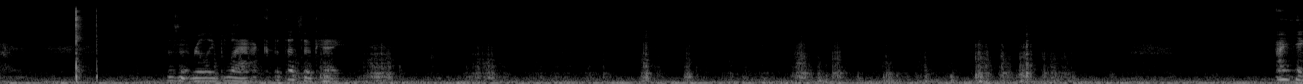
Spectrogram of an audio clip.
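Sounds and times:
low room hum: 0.0s - 13.0s
paintbrush scratching on cardboard: 3.6s - 10.8s.

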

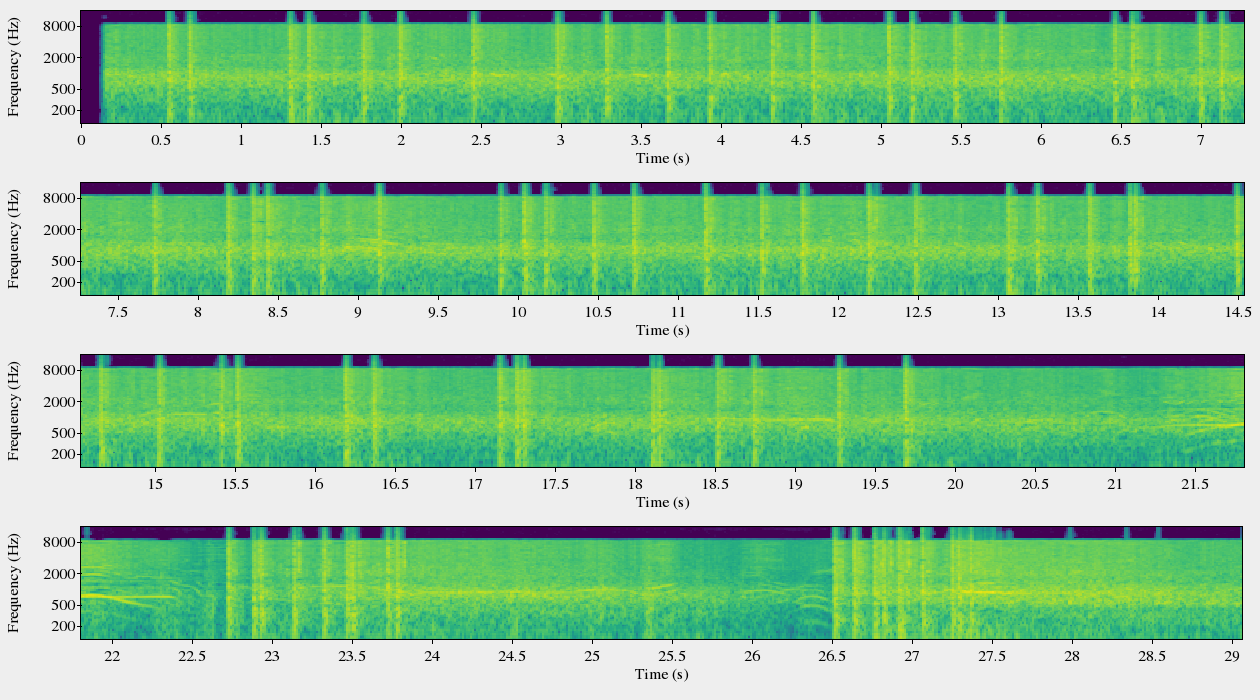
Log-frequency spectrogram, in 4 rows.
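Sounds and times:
fireworks bangs and crackles: 0.1s - 29.0s.

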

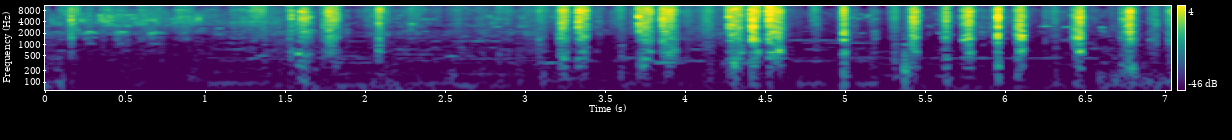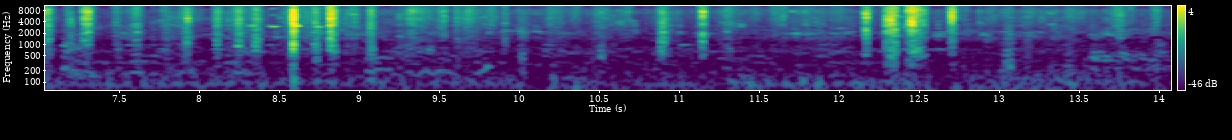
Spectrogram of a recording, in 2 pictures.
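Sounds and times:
trowel scraping mortar pan: 0.0s - 10.2s.

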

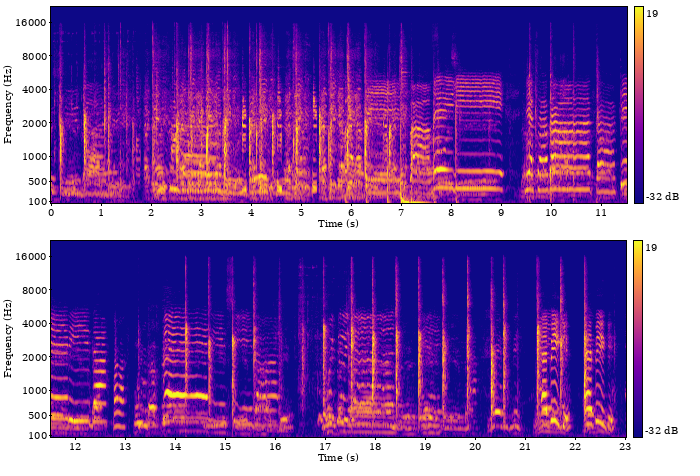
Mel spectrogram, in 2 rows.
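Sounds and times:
people clapping in time: 0.0s - 8.9s, 17.0s - 22.9s
person singing: 0.0s - 10.0s.

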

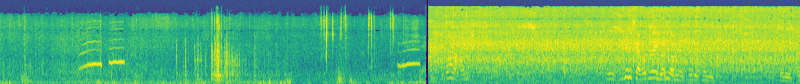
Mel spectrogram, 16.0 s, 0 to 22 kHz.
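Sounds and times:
monkey coo calls: 1.6s - 2.5s.

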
